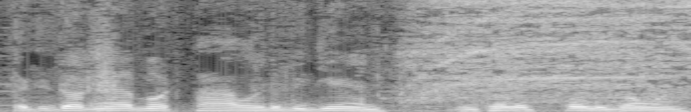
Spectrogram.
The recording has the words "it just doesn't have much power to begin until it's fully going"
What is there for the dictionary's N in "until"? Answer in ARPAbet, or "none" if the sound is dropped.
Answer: N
